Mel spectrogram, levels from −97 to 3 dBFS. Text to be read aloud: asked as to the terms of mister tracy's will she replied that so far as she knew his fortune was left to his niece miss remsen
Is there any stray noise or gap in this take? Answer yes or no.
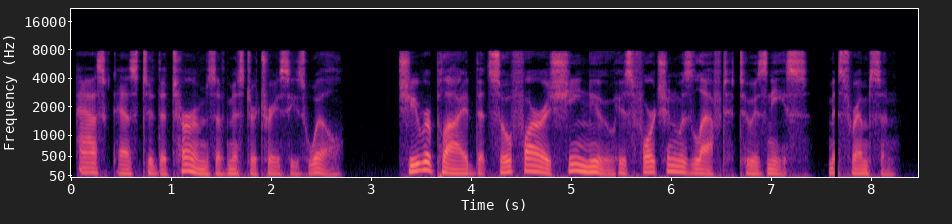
yes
